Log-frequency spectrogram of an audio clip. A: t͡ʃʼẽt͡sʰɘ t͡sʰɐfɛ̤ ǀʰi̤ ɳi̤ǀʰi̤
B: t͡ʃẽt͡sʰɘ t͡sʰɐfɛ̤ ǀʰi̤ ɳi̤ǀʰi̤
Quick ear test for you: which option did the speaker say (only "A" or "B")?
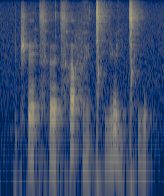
A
